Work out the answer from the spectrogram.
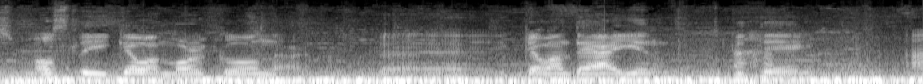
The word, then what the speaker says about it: Góðan morgun: Góðan morgun. Góðan morgun. Okay. No? Yeah, we also have more Faroese. Tell me. Farewell is goodbye. Farewell. And hello in Faroese? I don't think it's mostly góðan morgun or góðan daginn, good day.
